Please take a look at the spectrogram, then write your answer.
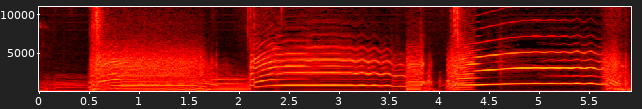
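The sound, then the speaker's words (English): An electric guitar with heavy effects mimics a horse's neigh, loud sliding and warbling bends in several bursts that rise, waver and fall like a whinny, with no voices. “That's a horse.”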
